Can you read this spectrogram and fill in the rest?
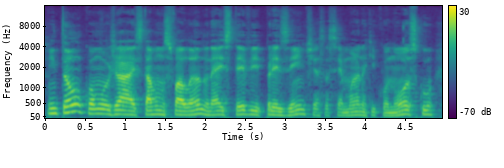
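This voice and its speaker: Male podcast host, mid-pitched, long winding questions, soft backchannels. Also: moderate pace. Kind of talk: interview questions.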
